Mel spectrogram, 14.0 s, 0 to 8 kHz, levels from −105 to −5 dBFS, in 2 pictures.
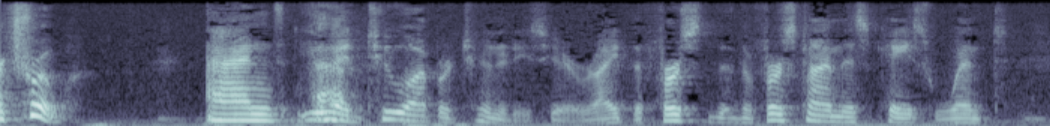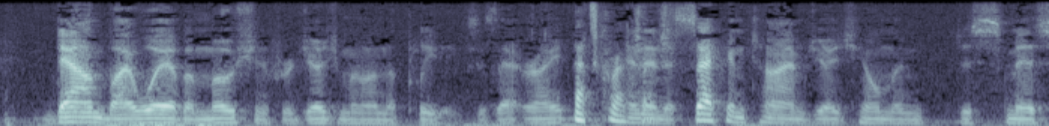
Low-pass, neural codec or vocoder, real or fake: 7.2 kHz; none; real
